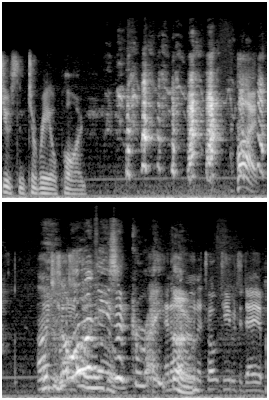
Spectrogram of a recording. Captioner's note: laughter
